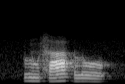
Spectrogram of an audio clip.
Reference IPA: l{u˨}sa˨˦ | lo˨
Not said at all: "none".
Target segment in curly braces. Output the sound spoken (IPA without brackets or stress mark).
ũ˨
